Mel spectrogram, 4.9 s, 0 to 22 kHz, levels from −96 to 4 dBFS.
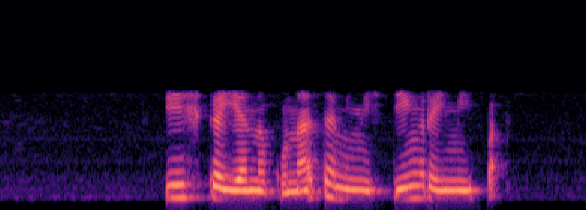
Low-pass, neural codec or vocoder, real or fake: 3.6 kHz; none; real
